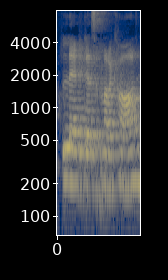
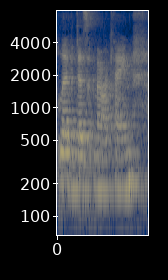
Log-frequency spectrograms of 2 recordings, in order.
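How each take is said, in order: First: It is said in a French-style accent. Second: It is said in a broad Australian accent. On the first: "why do I keep saying it like that?" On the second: "I should just embrace my Bogan accent"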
